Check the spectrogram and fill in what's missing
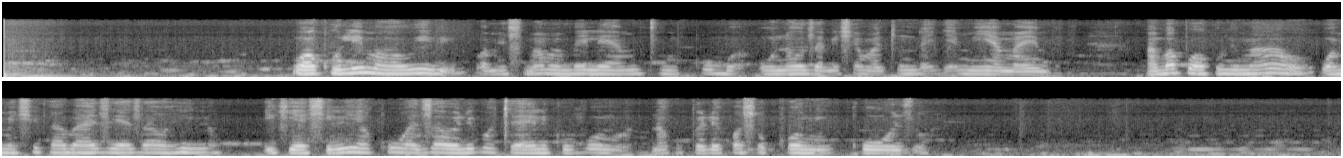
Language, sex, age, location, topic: Swahili, female, 18-24, Dar es Salaam, agriculture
